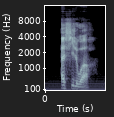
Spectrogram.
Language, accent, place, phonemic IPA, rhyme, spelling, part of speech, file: French, France, Lyon, /a.fi.lwaʁ/, -aʁ, affiloir, noun, LL-Q150 (fra)-affiloir.wav
- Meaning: sharpener (device)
